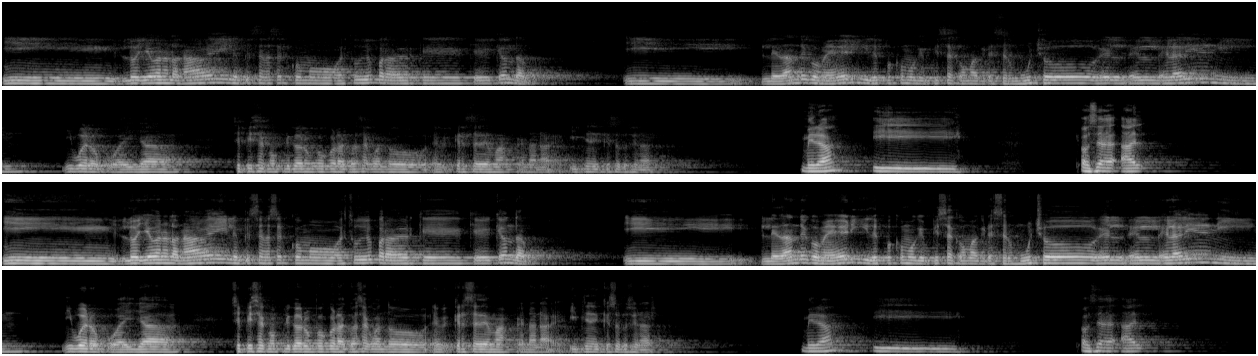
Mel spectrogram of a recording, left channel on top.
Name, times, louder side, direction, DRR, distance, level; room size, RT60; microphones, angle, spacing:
voice 1, 0.0-5.3 6.2-12.8 13.1-14.3 14.9-19.1, right 3 dB, 90° right, 0.8 m, -23 dB
voice 2, 20.5-21.0 21.2-22.1 23.3-24.0, left 6 dB, 80° left, 0.4 m, -23 dB
12.0 x 9.2 x 7.0 m
head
